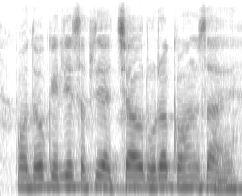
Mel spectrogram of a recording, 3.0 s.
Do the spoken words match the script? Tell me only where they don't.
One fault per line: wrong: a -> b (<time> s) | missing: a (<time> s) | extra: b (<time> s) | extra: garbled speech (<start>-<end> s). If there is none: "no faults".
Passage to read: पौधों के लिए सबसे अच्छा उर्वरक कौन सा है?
no faults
